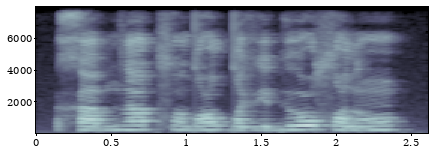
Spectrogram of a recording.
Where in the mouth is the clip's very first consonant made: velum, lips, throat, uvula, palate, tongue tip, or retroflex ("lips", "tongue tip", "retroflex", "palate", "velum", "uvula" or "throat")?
velum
